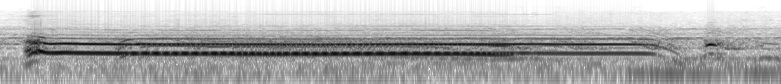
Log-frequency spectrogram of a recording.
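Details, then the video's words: Dog howling in response to sirens: a single long, steady, level howl holding for about four and a half seconds, then sliding downward at the end, followed by a brief short yelp. "Dogs Howling On Sirens"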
